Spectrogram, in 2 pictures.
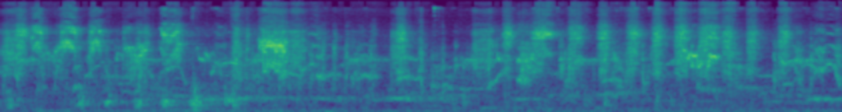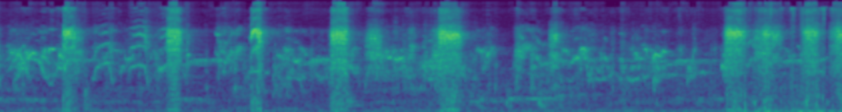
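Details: Happy pet budgerigar keeping up a dense, continuous warble of high scratchy squeaks, clicks and chirps, with sharp louder notes popping out every half second or so.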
